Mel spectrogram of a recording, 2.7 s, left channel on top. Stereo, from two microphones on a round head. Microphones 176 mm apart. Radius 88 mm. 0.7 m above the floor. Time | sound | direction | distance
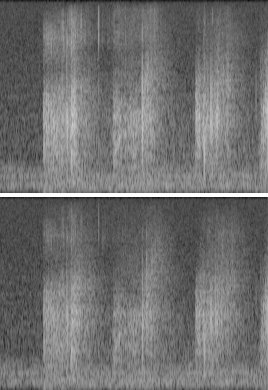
0.4 | footsteps | 25° left (ahead or behind) | 1.8 m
